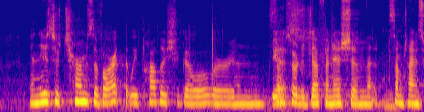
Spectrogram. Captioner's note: cough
